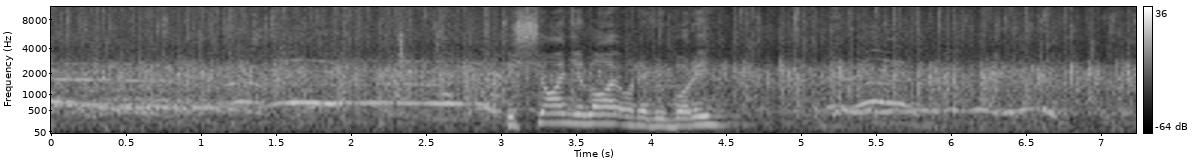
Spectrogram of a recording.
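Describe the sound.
A large crowd claps steadily and loudly throughout, a dense wash of applause, while a man's voice speaks over it near the start and a brief sung or tonal phrase rises in the middle.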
